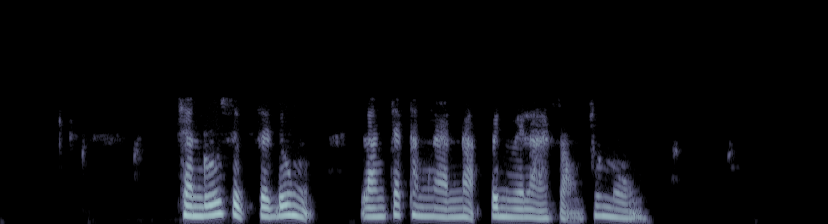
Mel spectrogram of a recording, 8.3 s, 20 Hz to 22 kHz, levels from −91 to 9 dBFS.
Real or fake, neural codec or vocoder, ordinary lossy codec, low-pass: real; none; none; 3.6 kHz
